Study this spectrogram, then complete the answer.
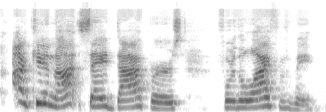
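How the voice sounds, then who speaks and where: On a very clean recording with a silent background, a woman with an American accent speaks at high pitch with lively intonation. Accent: Texan accent, comes out from time to time. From Texas. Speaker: astrologer and tarot reader. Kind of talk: live stream astrology reading. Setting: live stream. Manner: casual, chatty.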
